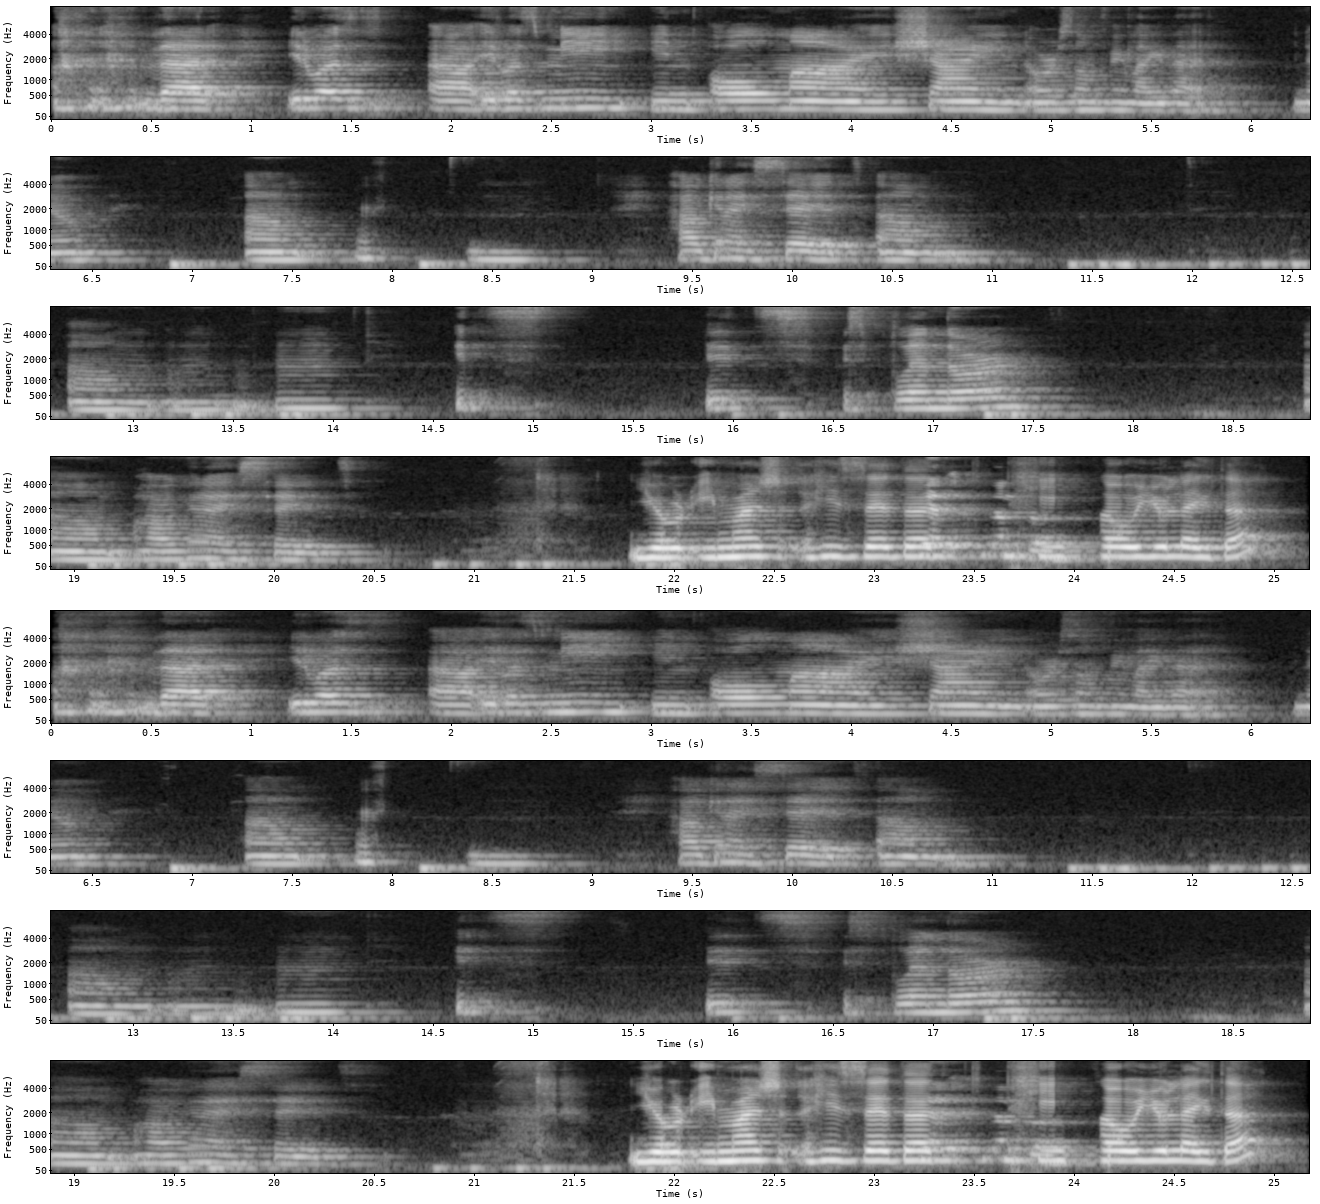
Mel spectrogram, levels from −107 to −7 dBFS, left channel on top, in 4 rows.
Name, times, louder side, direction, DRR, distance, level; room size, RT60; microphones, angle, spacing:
voice 1, 0.0-5.8 6.2-6.5 7.3-7.6 8.4-8.7 9.4-10.9 12.7-14.1 14.6-15.0 15.9-17.5 18.9-20.3 23.2-24.0, left 2 dB, 85° left, 2.8 m, -31 dB
voice 2, 21.8-23.3 23.8-25.0, right 2 dB, 35° right, 0.7 m, -21 dB
19.5 x 14.0 x 5.3 m
head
